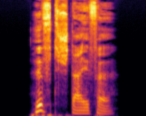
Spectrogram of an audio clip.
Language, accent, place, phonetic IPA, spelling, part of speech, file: German, Germany, Berlin, [ˈhʏftˌʃtaɪ̯fə], hüftsteife, adjective, De-hüftsteife.ogg
- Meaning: inflection of hüftsteif: 1. strong/mixed nominative/accusative feminine singular 2. strong nominative/accusative plural 3. weak nominative all-gender singular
